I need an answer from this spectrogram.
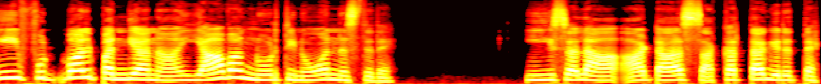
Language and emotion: Kannada, happy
